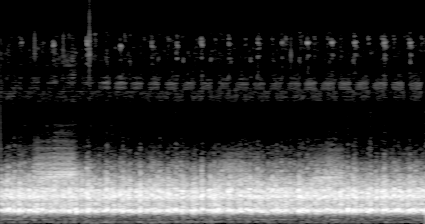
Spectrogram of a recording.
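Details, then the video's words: Frogs and crickets calling together at night. Thick, pulsing frog croaking fills the middle range without pause, and a fine, shrill cricket trill sits high above it. "Frog and Cricket Sound"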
